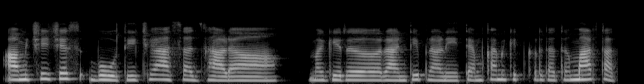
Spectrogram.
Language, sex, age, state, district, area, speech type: Goan Konkani, female, 18-30, Goa, Canacona, rural, spontaneous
